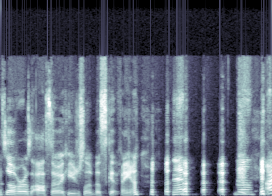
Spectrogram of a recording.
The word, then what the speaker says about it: Limp Bizkit: Limp Bizkit.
